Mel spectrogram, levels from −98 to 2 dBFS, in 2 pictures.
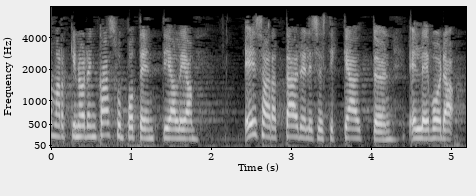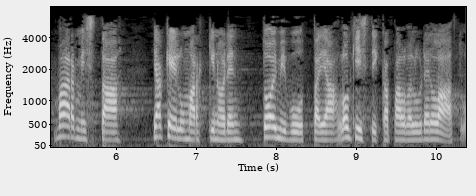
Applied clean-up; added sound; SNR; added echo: none; none; none; none.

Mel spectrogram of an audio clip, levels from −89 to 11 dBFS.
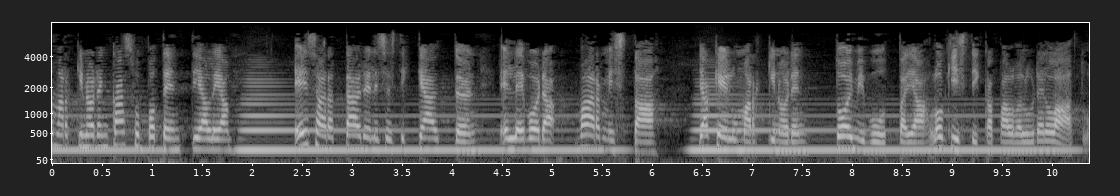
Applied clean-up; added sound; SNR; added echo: none; Wind instrument, woodwind instrument; 3 dB; none.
